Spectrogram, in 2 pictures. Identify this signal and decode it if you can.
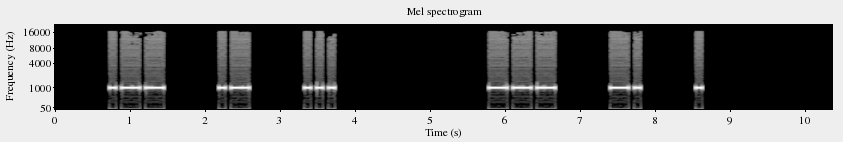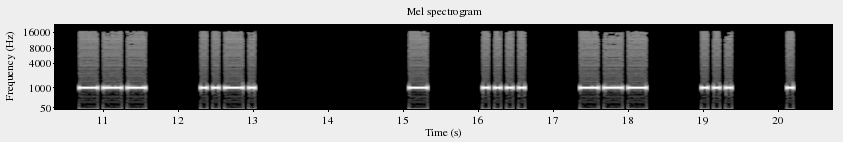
Morse code, heard as a keyed tone, about 15 wpm, spaced as for 8 wpm, 1000 Hz. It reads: WAS ONE OF THOSE
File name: qotdfiles / 8wpm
